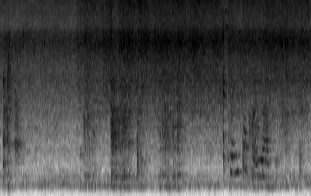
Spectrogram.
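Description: Crumbled idli for upma fries and sizzles in a pan, a continuous hiss broken by scraping stirs and light clinks of a spoon, close up.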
